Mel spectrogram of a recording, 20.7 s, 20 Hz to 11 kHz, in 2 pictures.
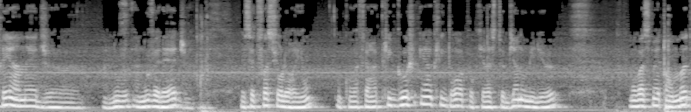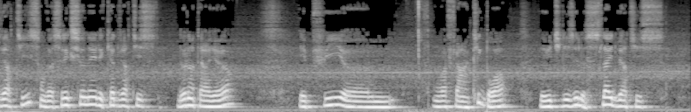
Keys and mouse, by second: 1.2 click, 3.0 ctrl+r, 7.6-9.1 middle drag, 10.0 1, 11.4 click, 17.3-20.7 right drag.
